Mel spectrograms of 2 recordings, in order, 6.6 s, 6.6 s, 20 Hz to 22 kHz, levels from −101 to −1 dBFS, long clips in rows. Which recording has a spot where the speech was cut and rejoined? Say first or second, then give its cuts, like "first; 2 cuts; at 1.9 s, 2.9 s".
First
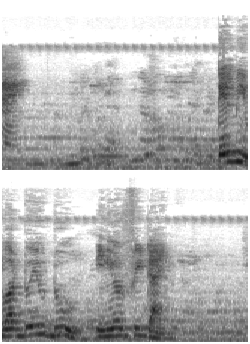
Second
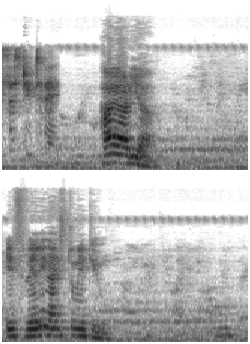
first; 1 cut; at 1.1 s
